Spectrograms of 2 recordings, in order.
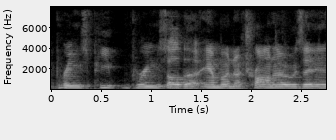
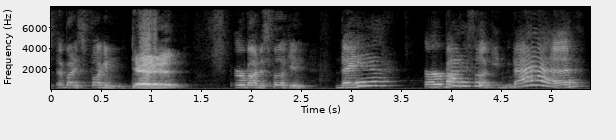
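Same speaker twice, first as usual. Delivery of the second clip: loud, rising theatrical yell; hammed-up outcry; 5 semitones higher, 7 dB louder than usual. Real, not acted. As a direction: shout it, climbing higher each time. Hammed-up climax, everyone dead.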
